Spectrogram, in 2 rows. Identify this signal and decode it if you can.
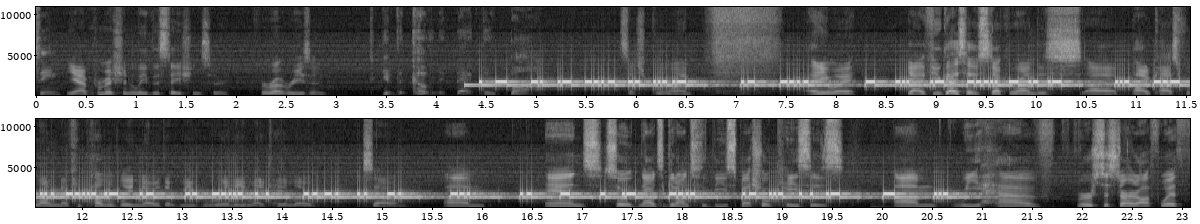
TTY/TDD text telephone tones (45.45 baud Baudot), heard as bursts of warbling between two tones, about 400 Hz shift, 1600 Hz centre, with room echo and speech in English. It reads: THE ALSEA WORE ROBES OF SEAL SKIN, WOVE BASKETS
